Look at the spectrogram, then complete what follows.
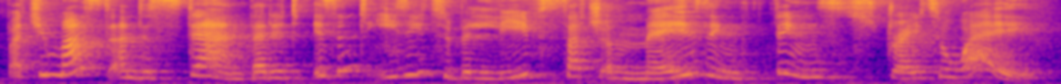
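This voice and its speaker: A woman voicing an earnest, curious little girl in a storybook, eager with questions and quick to plead. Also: on the high side, big pitch swings, pushed and bright, reverberant, voice pushed up. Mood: apologetic.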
